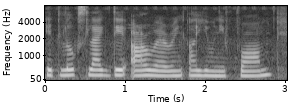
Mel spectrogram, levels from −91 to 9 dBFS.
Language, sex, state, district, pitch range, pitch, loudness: English, female, Assam, Kamrup Metropolitan, 190-215 Hz, 200 Hz, -16 LUFS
